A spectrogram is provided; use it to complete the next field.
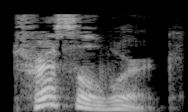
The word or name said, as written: trestlework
